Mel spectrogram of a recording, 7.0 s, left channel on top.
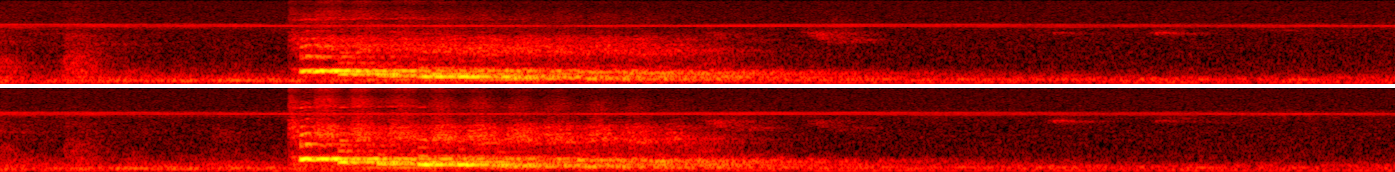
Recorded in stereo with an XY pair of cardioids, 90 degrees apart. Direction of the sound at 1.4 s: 65° right.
